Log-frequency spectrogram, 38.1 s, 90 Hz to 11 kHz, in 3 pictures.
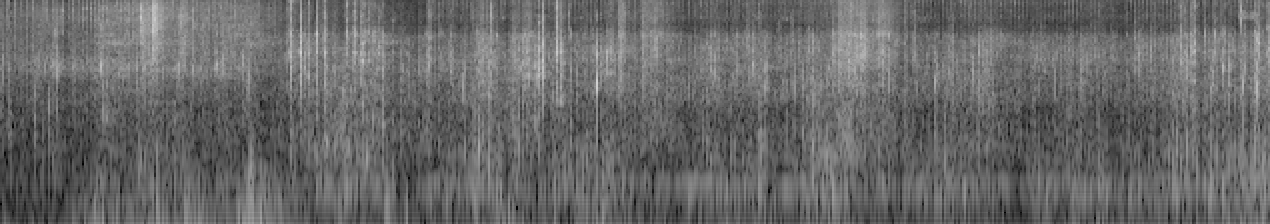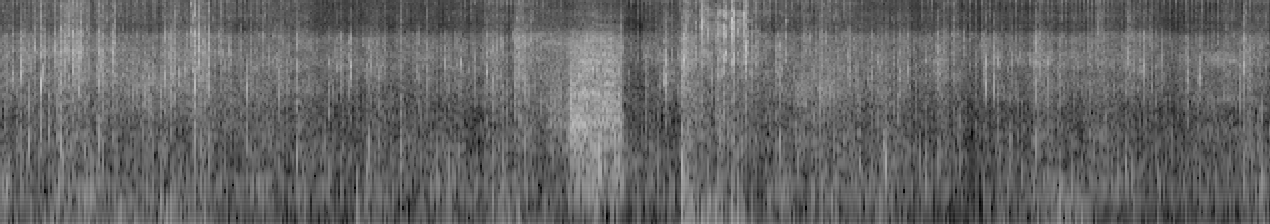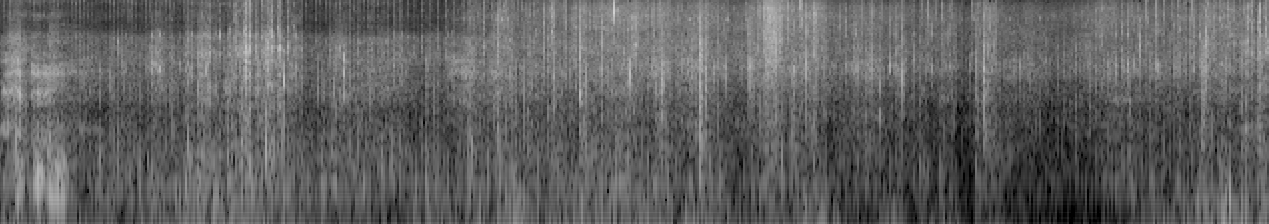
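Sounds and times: bike chain and frame rattling: 0.0 - 18.3, 19.0 - 38.0
bike tyres rumbling over dirt: 0.0 - 38.0.

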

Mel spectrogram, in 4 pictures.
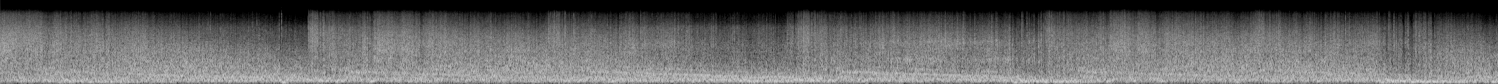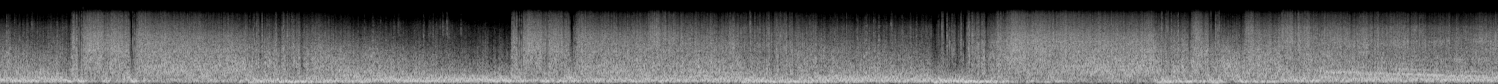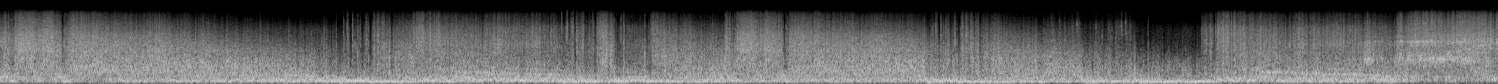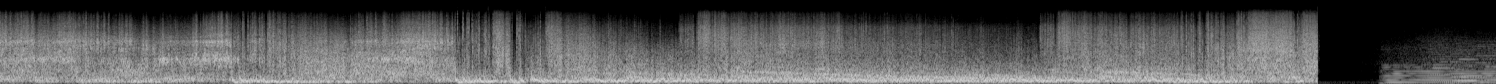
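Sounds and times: shell explosions rumbling: 0.0 - 58.3.

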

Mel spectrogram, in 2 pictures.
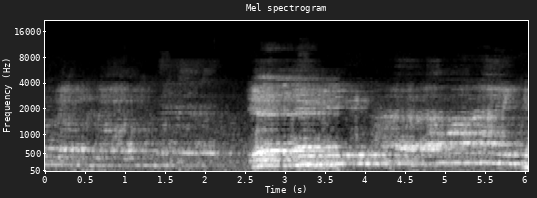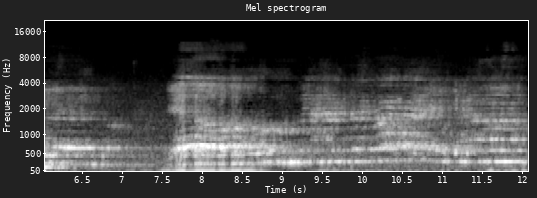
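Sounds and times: men chanting: 0.0 - 12.0.

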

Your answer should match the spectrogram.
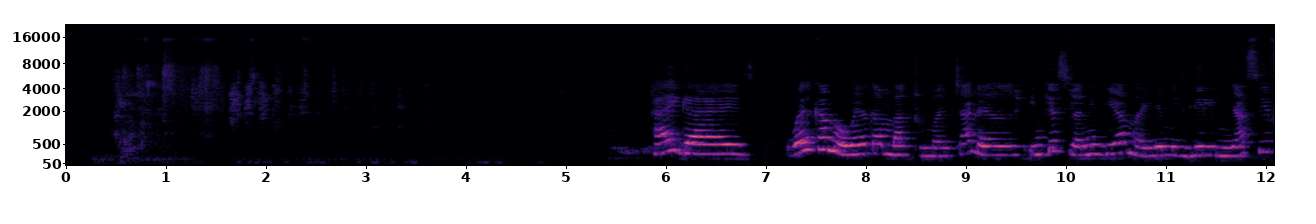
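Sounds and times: water splashing in plastic basin: 0.3 - 2.8.

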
